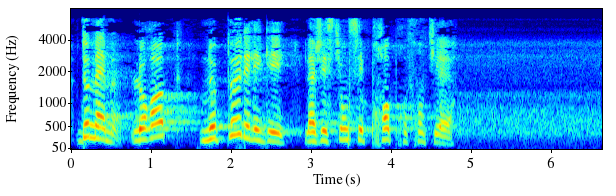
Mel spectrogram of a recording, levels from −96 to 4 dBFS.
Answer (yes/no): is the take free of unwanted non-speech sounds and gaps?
yes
